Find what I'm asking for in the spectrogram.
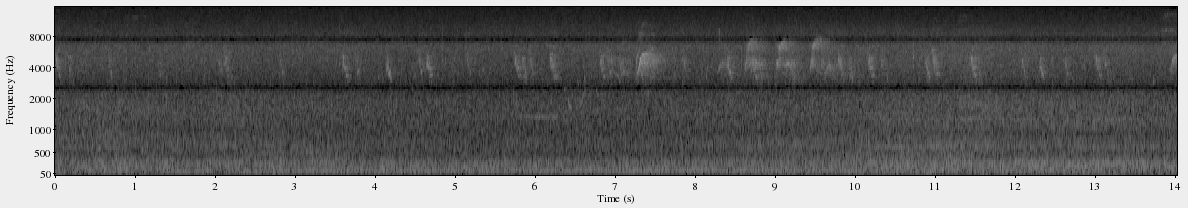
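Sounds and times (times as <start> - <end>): outdoor background noise: 0.0 - 14.0
birds chirping: 3.6 - 14.0.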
